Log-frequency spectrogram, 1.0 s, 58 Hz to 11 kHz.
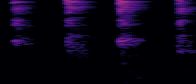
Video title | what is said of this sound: Perbedaan❗❗❗Stik PS2 Orignal dan KW | dia suaranya, ini bukan karet nih, tapi ini plastik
